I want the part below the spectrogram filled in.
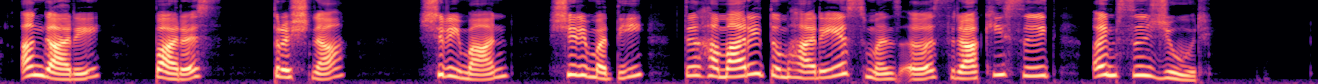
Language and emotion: Kashmiri, neutral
